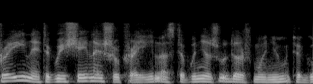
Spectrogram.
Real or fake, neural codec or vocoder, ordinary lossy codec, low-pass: fake; codec, 16 kHz, 1.1 kbps, Voila-Tokenizer; AAC, 64 kbps; 7.2 kHz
